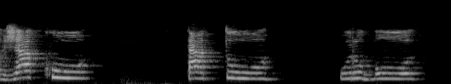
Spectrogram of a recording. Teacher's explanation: Você percebe que é uma palavra tônica na última sílaba, mas ela não é acentuada, tá?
